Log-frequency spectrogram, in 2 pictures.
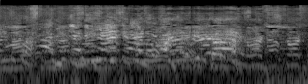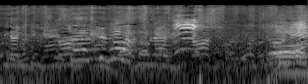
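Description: Several voices chattering and calling out over one another, with a high call about five seconds in.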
